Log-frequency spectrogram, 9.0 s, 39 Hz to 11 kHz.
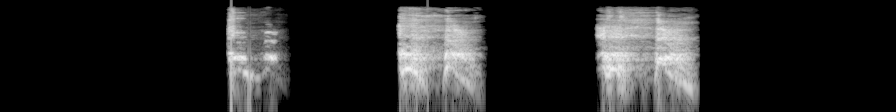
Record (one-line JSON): {"three_cough_length": "9.0 s", "three_cough_amplitude": 29145, "three_cough_signal_mean_std_ratio": 0.36, "survey_phase": "beta (2021-08-13 to 2022-03-07)", "age": "65+", "gender": "Male", "wearing_mask": "No", "symptom_none": true, "smoker_status": "Never smoked", "respiratory_condition_asthma": false, "respiratory_condition_other": false, "recruitment_source": "REACT", "submission_delay": "3 days", "covid_test_result": "Negative", "covid_test_method": "RT-qPCR", "influenza_a_test_result": "Negative", "influenza_b_test_result": "Negative"}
